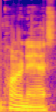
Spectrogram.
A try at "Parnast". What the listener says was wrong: You went to Verathul, and now you're bringing the stuff back to Parnast. Parnas. Parnast. Parnast with a T.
